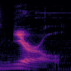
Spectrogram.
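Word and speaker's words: Muiral: mural it's a mirror Muriel mural I URL it's it's real it's weird because it's spelled like Muriel right but the the pronunciations that I've seen watsi staff use is mural all right then that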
